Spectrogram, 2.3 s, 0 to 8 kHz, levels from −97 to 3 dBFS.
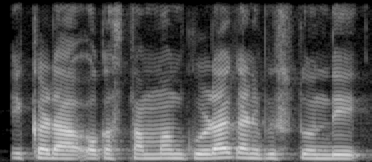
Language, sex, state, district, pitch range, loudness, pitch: Telugu, male, Telangana, Hyderabad, 200-220 Hz, -17 LUFS, 210 Hz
